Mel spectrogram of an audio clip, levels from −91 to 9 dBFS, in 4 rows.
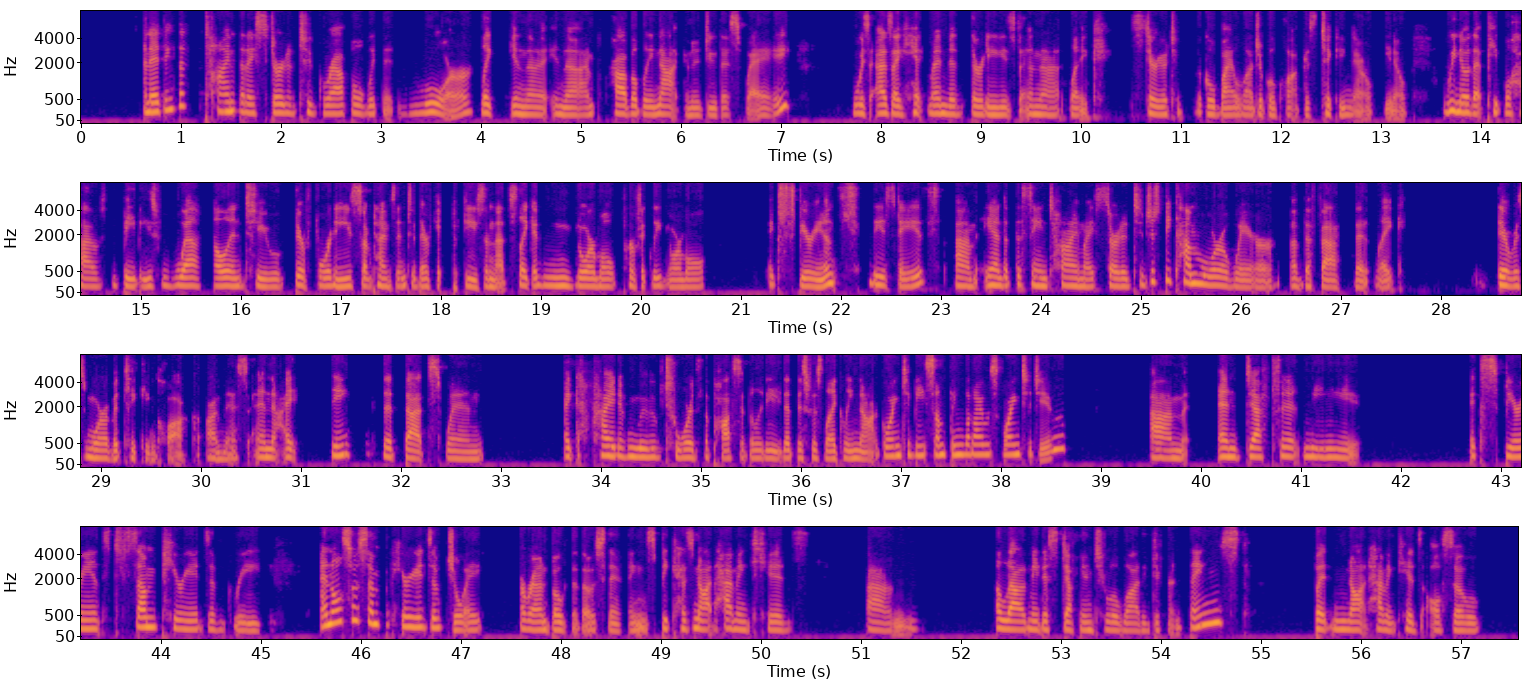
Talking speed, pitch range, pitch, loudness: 170 wpm, 160-195 Hz, 175 Hz, -24 LUFS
